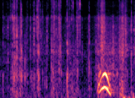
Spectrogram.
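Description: Plastic cracker packet and its clear plastic tray crinkling as the pack is opened and handled. About one and a half seconds in comes a brief squeaky tone that rises and falls, the loudest moment.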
